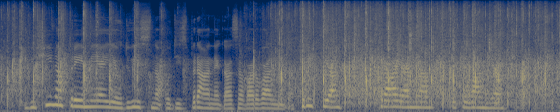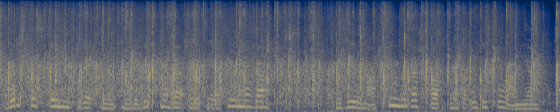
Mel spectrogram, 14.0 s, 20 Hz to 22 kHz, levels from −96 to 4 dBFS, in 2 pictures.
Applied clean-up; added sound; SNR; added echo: none; Applause; -2 dB; none.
